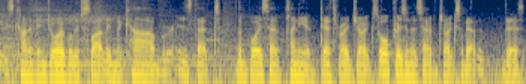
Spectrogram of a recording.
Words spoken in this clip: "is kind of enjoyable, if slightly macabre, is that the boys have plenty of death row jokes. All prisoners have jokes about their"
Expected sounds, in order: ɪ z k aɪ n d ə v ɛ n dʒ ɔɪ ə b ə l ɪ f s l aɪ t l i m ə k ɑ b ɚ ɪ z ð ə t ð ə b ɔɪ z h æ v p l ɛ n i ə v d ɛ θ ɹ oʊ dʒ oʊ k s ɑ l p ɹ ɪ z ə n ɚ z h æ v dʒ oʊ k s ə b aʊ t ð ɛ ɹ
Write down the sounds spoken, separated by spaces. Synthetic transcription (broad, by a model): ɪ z k aɪ n d ə v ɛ n dʒ ɔɪ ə b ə l ɪ f s l aɪ t l i m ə k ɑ b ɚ ɪ z ð ə t ð ə b ɔɪ z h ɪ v p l ɛ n i ə v d ɛ θ ɹ oʊ dʒ oʊ k s ɑ l p ɹ ɪ z ə n ɚ z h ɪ v dʒ oʊ k s ə b aʊ t ð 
